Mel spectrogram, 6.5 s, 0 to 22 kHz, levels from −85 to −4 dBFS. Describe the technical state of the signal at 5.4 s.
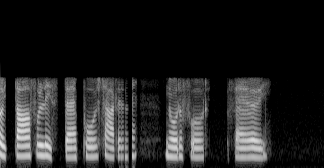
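At 5.4 s the speech carries a run of small, regular ticks, each a brief click or micro-gap lasting no more than a millisecond or two. There are five between 5.07 and 6.00 s, about five a second. These are CD scratch ticks: a blemish on the disc wipes out more data on each rotation than error correction can rebuild, so the player patches or mutes those samples once per turn. They sit over the narrow telephone-band sound of the line.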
